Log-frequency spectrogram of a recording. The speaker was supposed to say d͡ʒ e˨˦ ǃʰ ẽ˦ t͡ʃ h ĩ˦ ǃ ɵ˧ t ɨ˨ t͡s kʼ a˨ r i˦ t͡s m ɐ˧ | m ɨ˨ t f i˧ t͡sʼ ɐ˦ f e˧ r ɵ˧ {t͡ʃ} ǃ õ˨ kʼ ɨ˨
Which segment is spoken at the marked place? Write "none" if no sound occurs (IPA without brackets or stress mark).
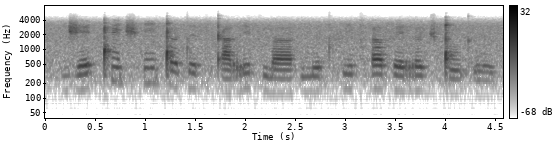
t͡ʃ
